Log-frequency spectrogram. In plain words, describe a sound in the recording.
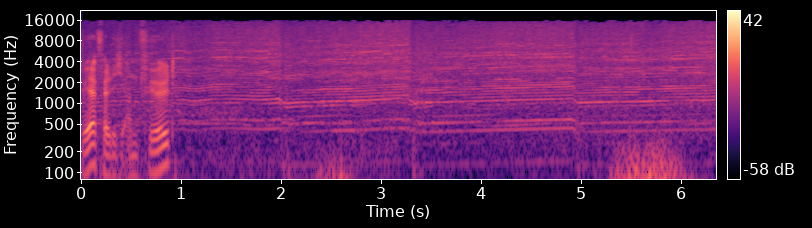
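A racing car engine whines at high revs and shifts up through the gears.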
